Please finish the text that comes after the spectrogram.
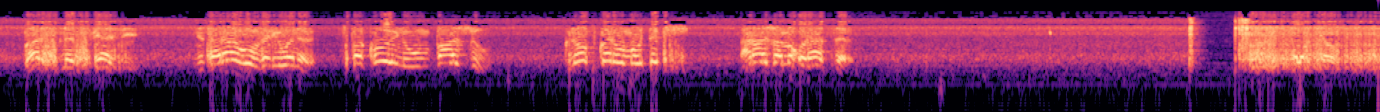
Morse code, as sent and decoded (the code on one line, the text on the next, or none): none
